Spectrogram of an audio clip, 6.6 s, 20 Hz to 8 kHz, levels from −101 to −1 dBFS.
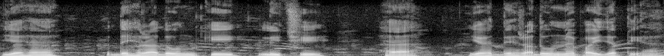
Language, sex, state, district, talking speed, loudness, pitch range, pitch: Hindi, male, Punjab, Fazilka, 100 wpm, -16 LUFS, 95-100 Hz, 95 Hz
